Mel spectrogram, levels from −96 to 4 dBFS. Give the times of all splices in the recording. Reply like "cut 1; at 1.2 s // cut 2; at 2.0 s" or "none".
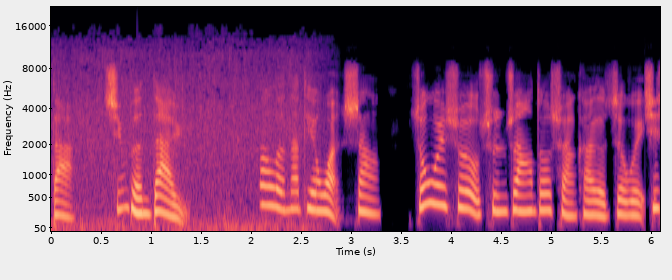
none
